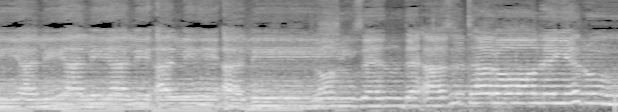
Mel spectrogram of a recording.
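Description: Background devotional music: a solo voice chanting a slow melody with long held notes over a low accompaniment that drops away about halfway through.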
